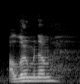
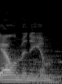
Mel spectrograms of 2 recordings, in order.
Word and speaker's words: aluminium: Aluminum. I don't say aluminium. I'm not... Is it British? Is that British English? They have an extra... I think they actually have literally an extra letter in the word.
